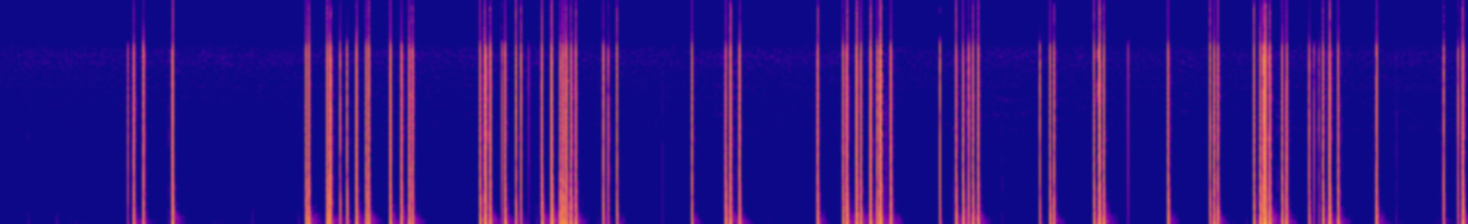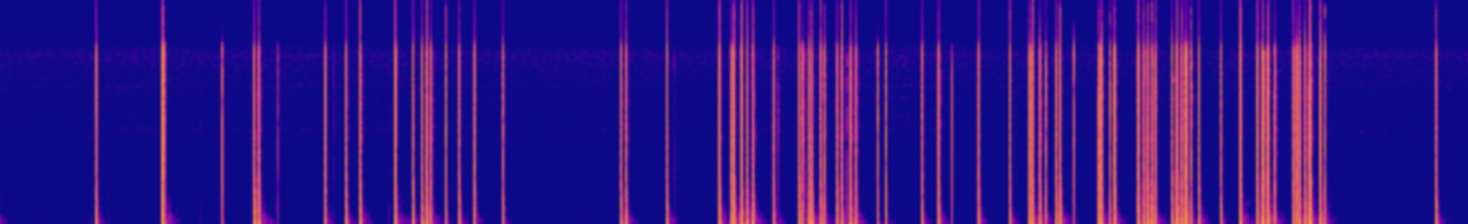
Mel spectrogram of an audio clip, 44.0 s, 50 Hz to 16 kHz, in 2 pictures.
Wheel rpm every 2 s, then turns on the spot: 230, 230, 230, 230, 230, 230, 230, 230, 230, 220, 190, 210, 230, 230, 230, 230, 230, 230, 230, 240, 220, 230.
none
